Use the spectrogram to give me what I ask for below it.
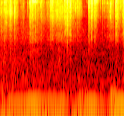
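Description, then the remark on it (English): Coins clink together in a few quick clusters of bright metallic jingles, fairly soft, like coins being counted out by hand. No voices are present. “As the sun was setting and everybody was closing up their shops, the perfume merchant looked into the hole in the wall, and he saw his neighbor, the oil merchant, counting up all the coins that he had made for the day.”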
